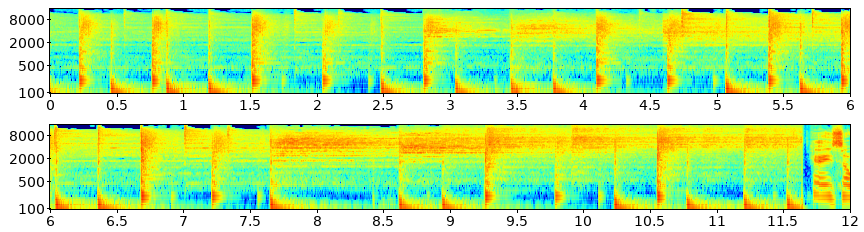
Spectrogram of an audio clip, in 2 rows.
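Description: Soloed drum-kit recording playing back through the Neve-style Lindell 80 channel strip: heavy kick, snare, hi-hats and cymbals in a steady groove, with a big open top end and a lot of bottom end. The drums stop just before the end.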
